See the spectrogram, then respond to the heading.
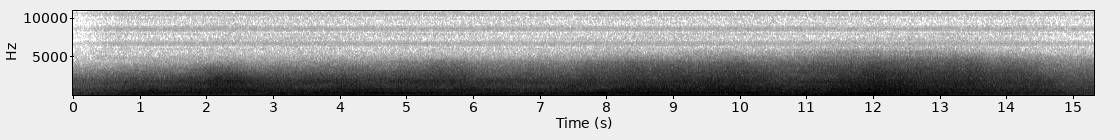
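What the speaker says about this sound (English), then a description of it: "Another American 737 touching down here." An American Airlines Boeing 737 touching down at Raleigh-Durham International Airport, a loud, steady roar of engine and rushing air that swells and holds throughout, heard from nearby with no talk.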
